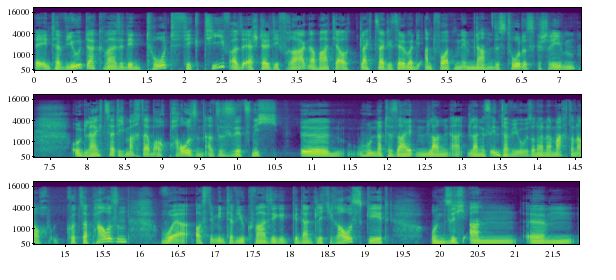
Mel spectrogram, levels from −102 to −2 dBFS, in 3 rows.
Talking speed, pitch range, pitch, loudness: 170 wpm, 95-115 Hz, 105 Hz, -19 LUFS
